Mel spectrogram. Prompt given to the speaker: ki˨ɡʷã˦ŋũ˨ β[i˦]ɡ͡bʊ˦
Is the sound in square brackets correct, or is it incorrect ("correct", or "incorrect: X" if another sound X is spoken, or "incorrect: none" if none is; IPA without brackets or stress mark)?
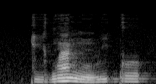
correct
